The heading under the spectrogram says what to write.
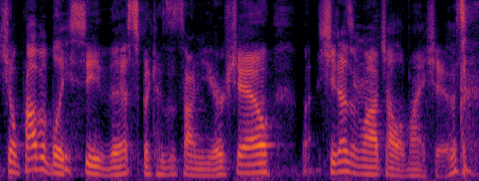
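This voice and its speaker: In a plain, everyday voice, a man with an American accent talks at a moderate pace with a medium pitch and lively intonation. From Virginia, born on Long Island. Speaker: military veteran and show host. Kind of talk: interview. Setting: home office.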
